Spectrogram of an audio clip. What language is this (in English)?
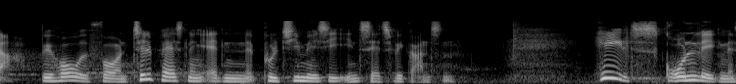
Danish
